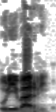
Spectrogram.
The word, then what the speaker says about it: Uribarri: Uribarri, ¿cómo se dice? – Uribarri.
